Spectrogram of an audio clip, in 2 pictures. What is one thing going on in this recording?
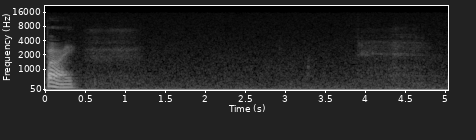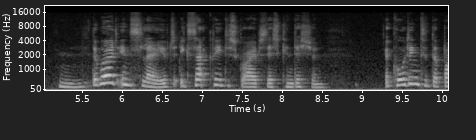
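A middle-aged woman speaks calmly and close to the microphone, with pauses.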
